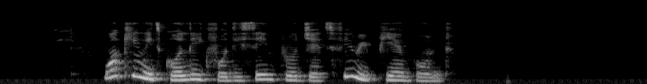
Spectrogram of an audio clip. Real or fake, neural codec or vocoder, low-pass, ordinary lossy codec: real; none; 7.2 kHz; none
